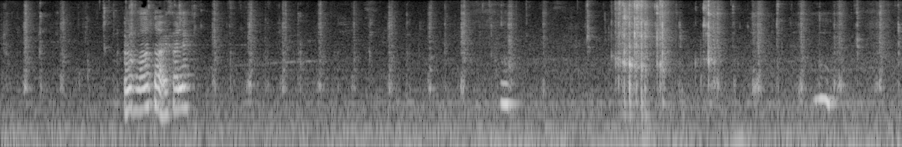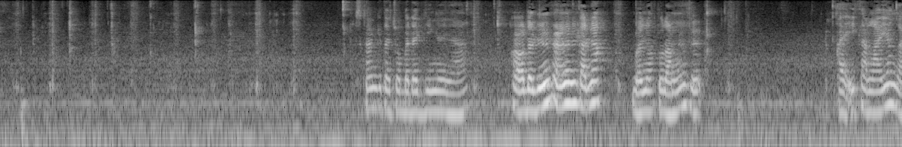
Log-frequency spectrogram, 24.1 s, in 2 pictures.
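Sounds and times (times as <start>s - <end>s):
crisp chewing: 0.0s - 16.7s.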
